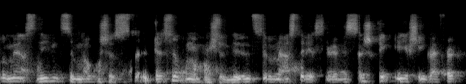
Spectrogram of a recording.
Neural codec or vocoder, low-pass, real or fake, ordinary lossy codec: codec, 24 kHz, 1.5 kbps, HILCodec; 10.8 kHz; fake; Opus, 64 kbps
